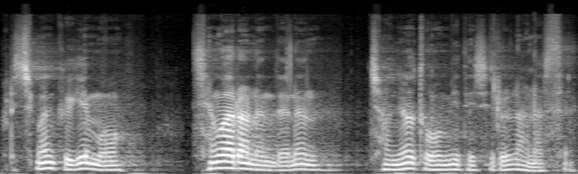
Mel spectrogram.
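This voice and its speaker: Korean-born pastor preaching in a reverberant church hall. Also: male voice, fairly low pitch, moderate pace. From South Korea. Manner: storytelling that builds from a quiet confessional tone to loud emphatic proclamation. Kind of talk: personal testimony sermon at a dawn service. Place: church sanctuary.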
